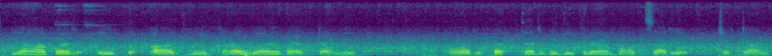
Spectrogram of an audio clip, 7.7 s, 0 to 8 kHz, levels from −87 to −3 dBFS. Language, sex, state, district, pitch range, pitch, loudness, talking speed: Hindi, female, Bihar, Purnia, 195-230 Hz, 210 Hz, -17 LUFS, 145 wpm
